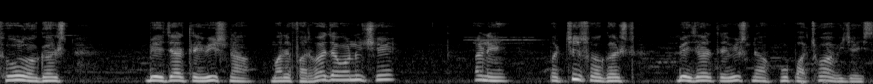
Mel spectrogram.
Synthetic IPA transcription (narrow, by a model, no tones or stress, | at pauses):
soɭəɡəsʈ | beɦəd͡ʒaɾt̪ɾeʋisnamaɾefəɾʋad͡ʒəʋanũt͡ʃʰe | ənepətːʃiʃəɡəsʈbeɦəd͡ʒaɾt̪ɾeʋisnaɦũpat͡ʃʰoaʋid͡ʒaiʃ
